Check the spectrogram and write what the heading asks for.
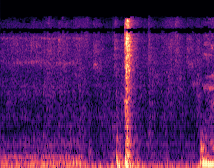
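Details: Low rumbling snoring from a pet dog resting nearby, faint under room noise with a brief knock midway: ordinary dog snoring.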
